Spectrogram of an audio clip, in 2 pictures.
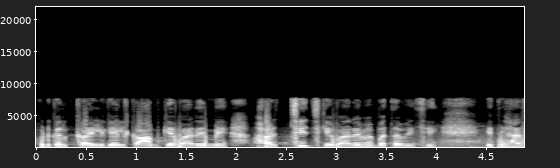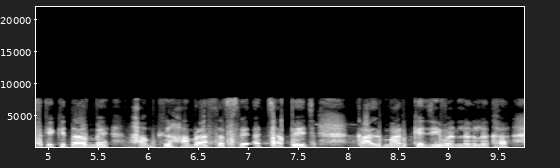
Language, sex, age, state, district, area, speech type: Maithili, female, 45-60, Bihar, Sitamarhi, rural, spontaneous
